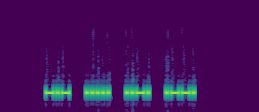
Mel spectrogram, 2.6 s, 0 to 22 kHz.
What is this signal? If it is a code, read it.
Morse code, heard as a keyed tone, about 44 wpm, spaced as for 32 wpm, 690 Hz. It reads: K5FP
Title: USA Call Signs - 4 Characters - 2x Character Spacing - 45wpm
